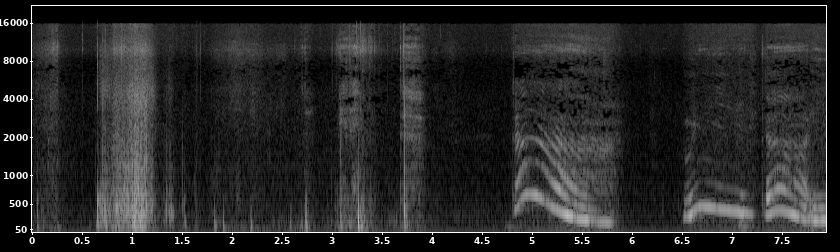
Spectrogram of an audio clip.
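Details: Maine Coon cat named Peppe from the Shedoros cattery, indoors; a human voice and soft knocks first, then a run of drawn-out, falling, harmonic meows, one long and two shorter, each sliding downward.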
